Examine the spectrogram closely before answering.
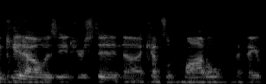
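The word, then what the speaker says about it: Quetzalcoatl: I was a kid I was interested in kle quaddle I think I pronounced that right yes yeah the uh the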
